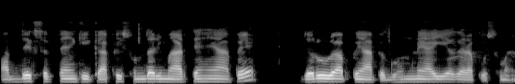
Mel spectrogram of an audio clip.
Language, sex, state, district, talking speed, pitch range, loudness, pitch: Hindi, male, Uttar Pradesh, Deoria, 255 wpm, 120-135 Hz, -17 LUFS, 130 Hz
